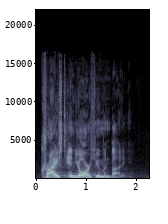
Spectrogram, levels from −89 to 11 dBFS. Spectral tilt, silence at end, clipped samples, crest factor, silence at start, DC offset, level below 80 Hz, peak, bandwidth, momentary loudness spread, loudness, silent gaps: -5 dB/octave; 0.5 s; under 0.1%; 14 dB; 0.1 s; under 0.1%; -62 dBFS; -8 dBFS; 16.5 kHz; 12 LU; -22 LUFS; none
